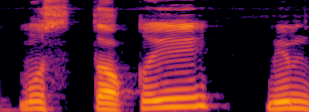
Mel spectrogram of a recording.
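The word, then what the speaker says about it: مستقيم: তিম এভাবে উচ্চারণ করবেন মুস্তাকিম এখানে তিন আলিফ টেনে পড়বেন মাদ্দে আরজি হবে কেন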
